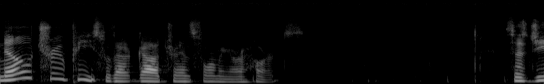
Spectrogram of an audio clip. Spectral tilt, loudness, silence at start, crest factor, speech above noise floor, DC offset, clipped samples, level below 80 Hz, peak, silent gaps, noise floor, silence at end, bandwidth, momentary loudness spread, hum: -4.5 dB/octave; -37 LUFS; 0 s; 26 dB; 26 dB; under 0.1%; under 0.1%; -86 dBFS; -12 dBFS; none; -63 dBFS; 0 s; 19 kHz; 26 LU; none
